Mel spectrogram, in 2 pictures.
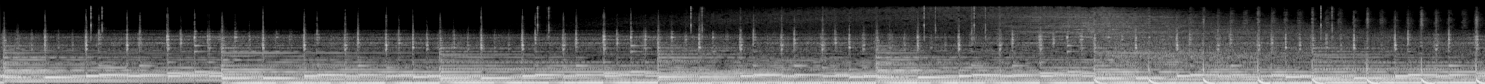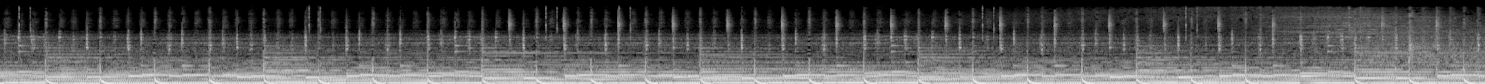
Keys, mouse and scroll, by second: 1.0 click, 5.5 click, 9.3 click, 9.9 click, 10.2 scroll, 13.3 click, 15.2-16.3 drag, 18.1-19.2 drag, 20.4 click, 21.2 click, 21.6 middle click, 22.0-23.1 middle click, 22.7 middle click, 23.0 middle click, 24.7 click, 25.6 middle click, 26.8 click, 28.5 click, 29.0-29.7 typing, 29.5 click.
